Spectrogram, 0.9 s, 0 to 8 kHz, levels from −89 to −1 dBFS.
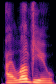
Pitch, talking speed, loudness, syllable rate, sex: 205 Hz, 205 wpm, -16 LUFS, 4.4 syllables/s, female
